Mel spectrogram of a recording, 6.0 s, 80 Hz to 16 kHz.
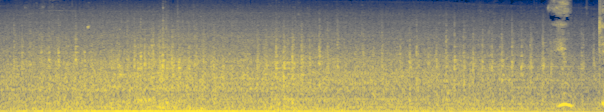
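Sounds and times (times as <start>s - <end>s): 
heavy bulldozer engine idling at a construction site: 0.0s - 6.0s.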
